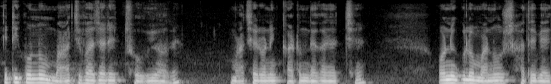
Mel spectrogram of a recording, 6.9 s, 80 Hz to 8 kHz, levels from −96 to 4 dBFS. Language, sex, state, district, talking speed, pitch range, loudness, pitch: Bengali, male, West Bengal, Jalpaiguri, 140 wpm, 100-120 Hz, -20 LUFS, 105 Hz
